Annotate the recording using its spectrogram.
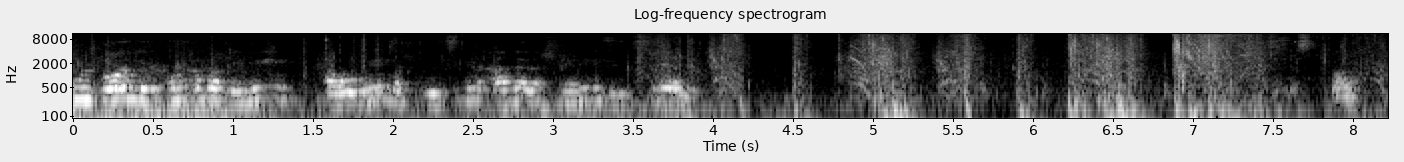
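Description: Footsteps run over grass and pavement.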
